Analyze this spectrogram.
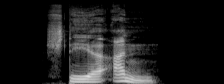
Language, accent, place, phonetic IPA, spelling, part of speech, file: German, Germany, Berlin, [ˌʃteːə ˈan], stehe an, verb, De-stehe an.ogg
- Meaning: inflection of anstehen: 1. first-person singular present 2. first/third-person singular subjunctive I 3. singular imperative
